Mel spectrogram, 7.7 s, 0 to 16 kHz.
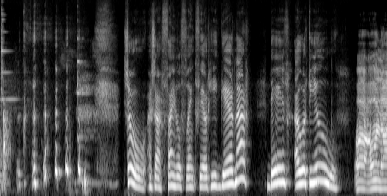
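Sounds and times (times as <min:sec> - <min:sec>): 
glasses clinking in a toast: 0:00.0 - 0:00.6, 0:01.3 - 0:01.9
laughter: 0:00.3 - 0:01.8
speech: 0:02.5 - 0:07.7.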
